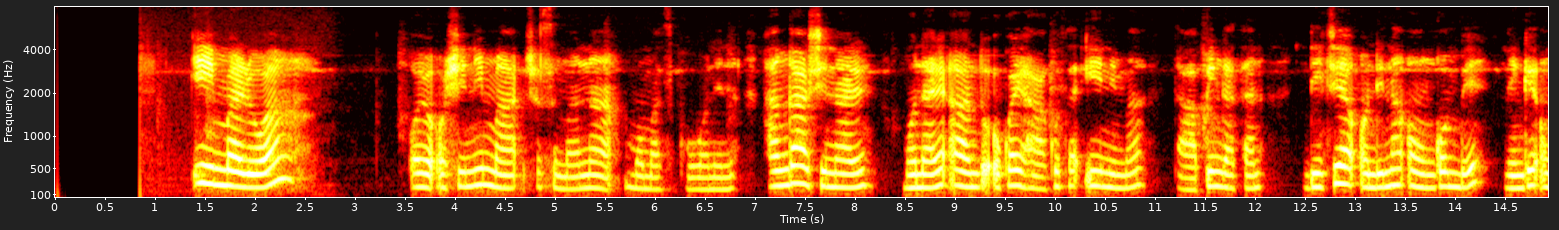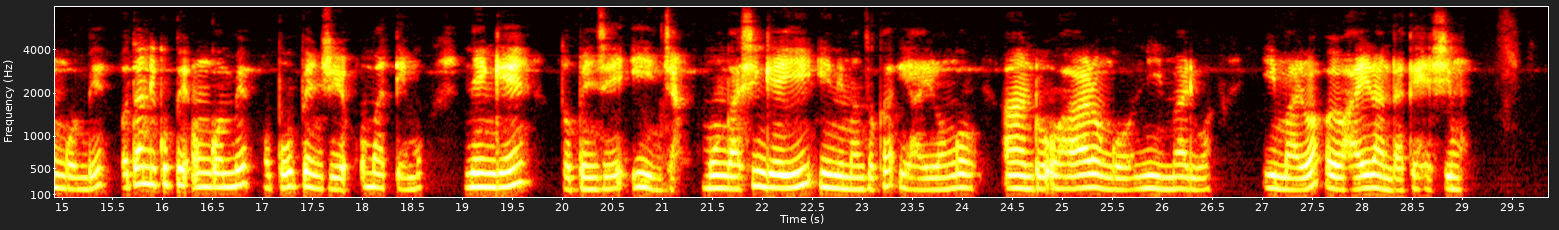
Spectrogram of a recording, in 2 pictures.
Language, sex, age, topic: Oshiwambo, female, 18-24, finance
